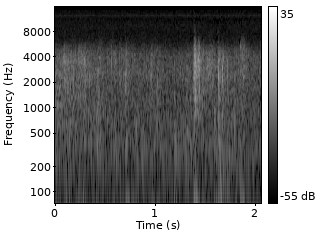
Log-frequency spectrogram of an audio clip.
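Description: Quiet steady background hiss with a few short, light clicks, clustered about one and a half seconds in.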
